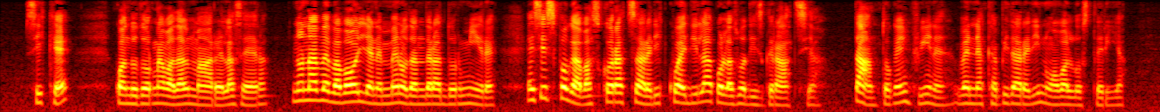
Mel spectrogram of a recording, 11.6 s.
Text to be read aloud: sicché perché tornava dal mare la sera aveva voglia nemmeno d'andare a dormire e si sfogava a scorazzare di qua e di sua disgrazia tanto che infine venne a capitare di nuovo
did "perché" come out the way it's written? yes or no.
no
